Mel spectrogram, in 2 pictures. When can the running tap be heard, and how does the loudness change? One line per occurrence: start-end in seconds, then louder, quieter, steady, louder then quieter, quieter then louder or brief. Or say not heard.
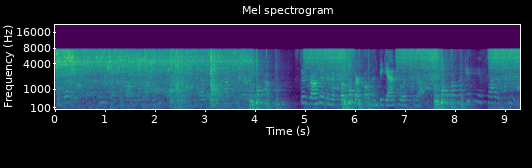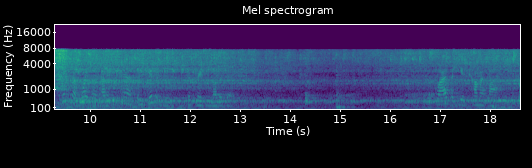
0.0-18.5 quieter.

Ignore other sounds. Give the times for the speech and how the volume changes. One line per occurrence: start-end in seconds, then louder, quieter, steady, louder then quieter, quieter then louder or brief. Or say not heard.
0.0-12.9 louder then quieter
16.6-18.4 brief.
